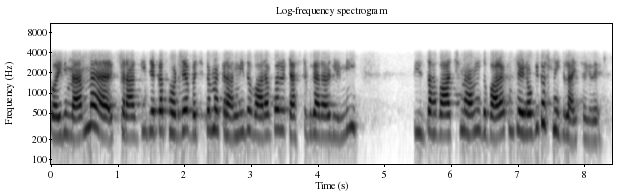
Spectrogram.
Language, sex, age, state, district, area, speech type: Dogri, female, 18-30, Jammu and Kashmir, Udhampur, rural, conversation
